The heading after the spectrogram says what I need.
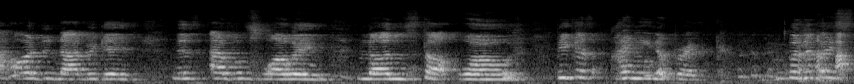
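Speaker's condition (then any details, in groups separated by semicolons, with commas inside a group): Cerebral palsy; speech slightly off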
